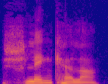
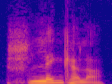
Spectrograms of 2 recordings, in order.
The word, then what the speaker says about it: Schlenkerla: that's um the brewery name is schlenkela would mean the little hem so that's close as well but it's schlenkela she okay well help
